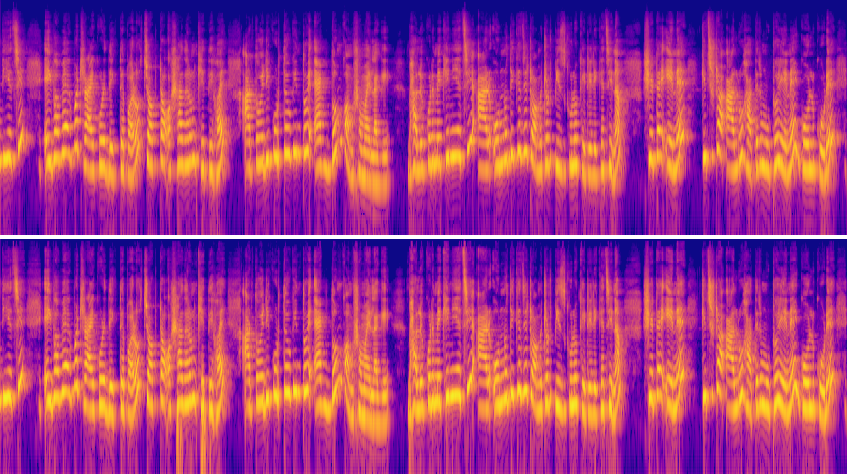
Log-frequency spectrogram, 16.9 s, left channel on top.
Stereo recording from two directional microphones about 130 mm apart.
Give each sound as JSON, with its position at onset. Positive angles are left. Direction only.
{"t": 0.0, "sound": "speech", "side_deg": -20}
{"t": 6.6, "sound": "a woman's voice", "side_deg": -20}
